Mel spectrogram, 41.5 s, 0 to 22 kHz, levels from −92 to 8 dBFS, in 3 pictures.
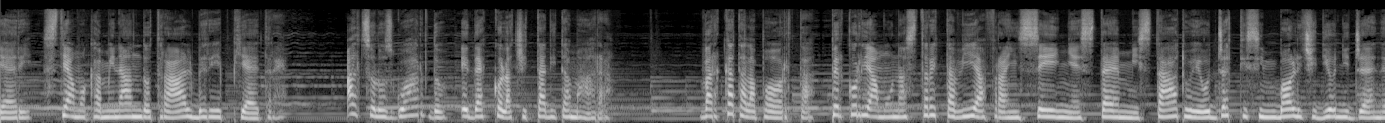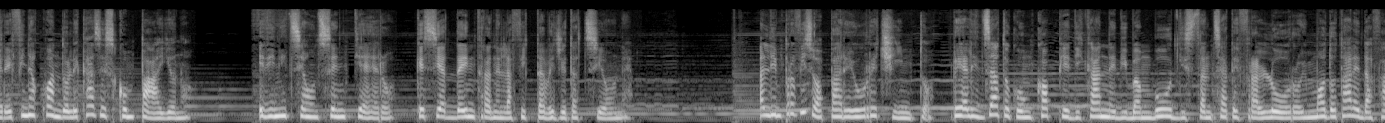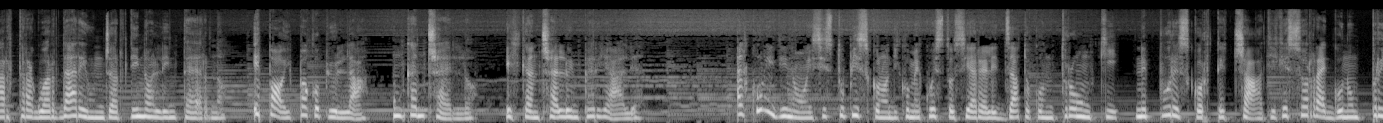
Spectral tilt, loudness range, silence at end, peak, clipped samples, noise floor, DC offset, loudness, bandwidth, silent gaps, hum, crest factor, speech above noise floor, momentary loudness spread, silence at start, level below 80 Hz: -5.5 dB/octave; 4 LU; 0 s; 0 dBFS; under 0.1%; -41 dBFS; under 0.1%; -15 LUFS; 16 kHz; none; none; 14 dB; 27 dB; 8 LU; 0 s; -54 dBFS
